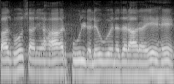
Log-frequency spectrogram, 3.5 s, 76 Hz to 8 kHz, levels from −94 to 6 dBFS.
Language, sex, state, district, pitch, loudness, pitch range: Hindi, male, Jharkhand, Sahebganj, 135 Hz, -15 LUFS, 130-140 Hz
